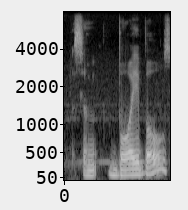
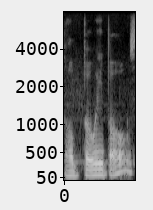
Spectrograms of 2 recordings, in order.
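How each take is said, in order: First: Buoy is said in the speaker's local pronunciation. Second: Buoy is said in an American pronunciation. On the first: "We call them buoy balls here" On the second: "as um, um, Americans like to call them"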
